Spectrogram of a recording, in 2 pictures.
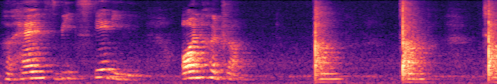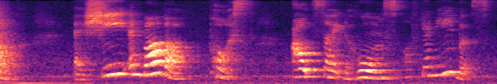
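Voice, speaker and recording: A woman reading a picture book aloud to children as a storyteller, with deliberate, dramatic phrasing and expressive pauses. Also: on the high side. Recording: very echoey room, distant mic, faint noise.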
